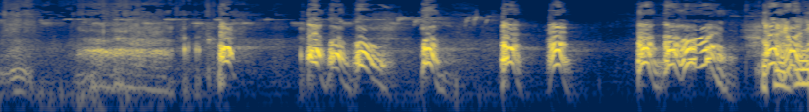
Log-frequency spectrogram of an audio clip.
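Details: Female Finnish Spitz at play with a stick inside an empty horse pen, giving repeated bursts of sharp, bending yips and barks in uneven clusters, with a soft grumbling stretch at the start and brief silent gaps.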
